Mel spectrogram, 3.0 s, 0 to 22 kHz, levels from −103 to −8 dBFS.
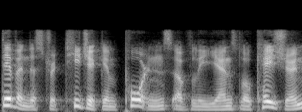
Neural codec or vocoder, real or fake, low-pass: codec, 24 kHz, 0.5 kbps, DualCodec; fake; 7.2 kHz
